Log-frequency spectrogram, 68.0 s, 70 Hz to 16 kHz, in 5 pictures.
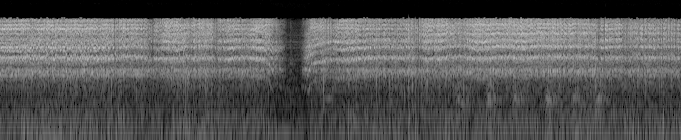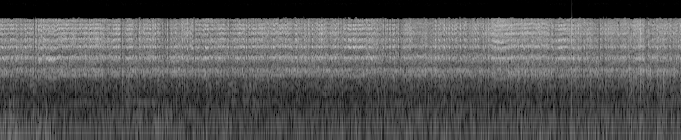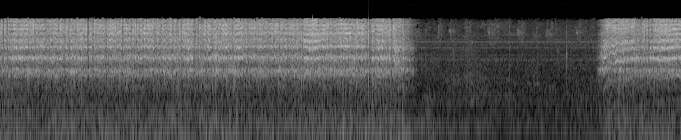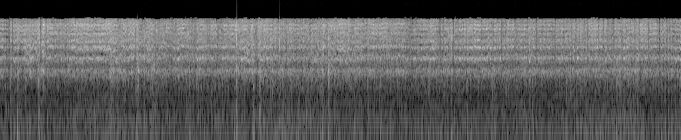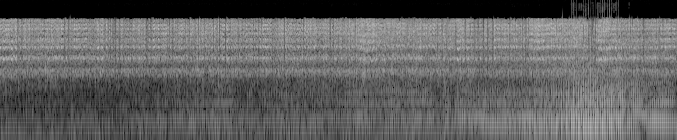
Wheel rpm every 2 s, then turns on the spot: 210, 220, 160, 190, 220, 230, 230, 230, 230, 230, 230, 230, 230, 230, 230, 230, 230, 130, 0, 80, 220, 220, 230, 220, 230, 230, 230, 230, 230, 240, 230, 230, 230, 230.
none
